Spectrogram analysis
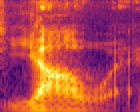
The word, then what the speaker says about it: Yahweh: that is the personal name of God it's pronounced Yahweh right and so it says Yahweh Elohim in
